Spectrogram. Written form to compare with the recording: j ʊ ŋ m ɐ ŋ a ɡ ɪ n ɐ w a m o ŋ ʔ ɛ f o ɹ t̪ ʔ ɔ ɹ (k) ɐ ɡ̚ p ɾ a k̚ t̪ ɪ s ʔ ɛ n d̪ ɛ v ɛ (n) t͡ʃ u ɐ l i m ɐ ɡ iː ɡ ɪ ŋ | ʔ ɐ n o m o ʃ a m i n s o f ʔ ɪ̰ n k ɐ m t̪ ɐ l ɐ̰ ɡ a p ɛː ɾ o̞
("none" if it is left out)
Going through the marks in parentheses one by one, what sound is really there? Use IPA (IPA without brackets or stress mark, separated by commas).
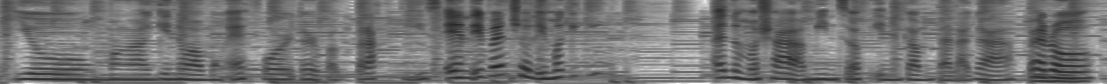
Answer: p, n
